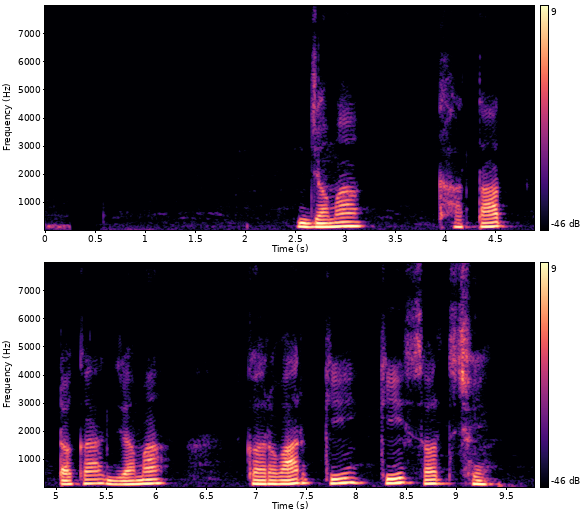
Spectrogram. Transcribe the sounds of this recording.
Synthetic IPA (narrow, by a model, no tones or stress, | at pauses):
d͡ʒəma | kʰat̪at̪̚ | ʈəkad͡ʒəma | kəɾʋaɾkikisəɾt̪ʰt͡ʃʰɛ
